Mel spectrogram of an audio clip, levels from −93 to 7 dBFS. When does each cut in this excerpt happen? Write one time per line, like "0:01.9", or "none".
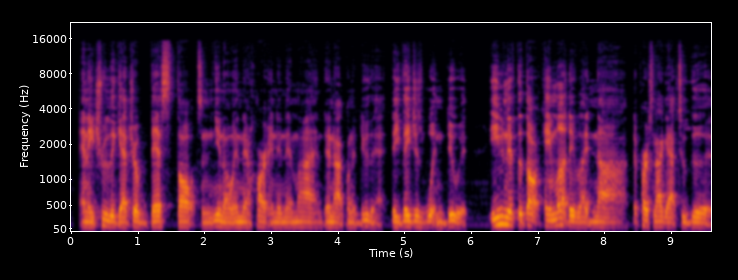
none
